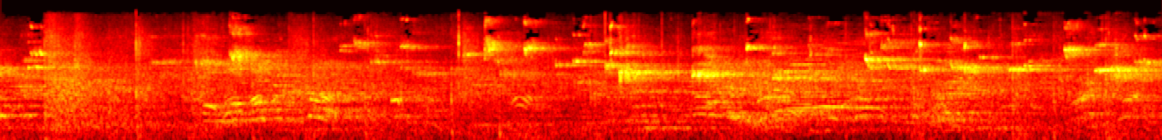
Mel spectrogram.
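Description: Gym court sound from a basketball game: a basketball bouncing on the hardwood, short high sneaker squeaks, and players' voices, echoing in a large hall.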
